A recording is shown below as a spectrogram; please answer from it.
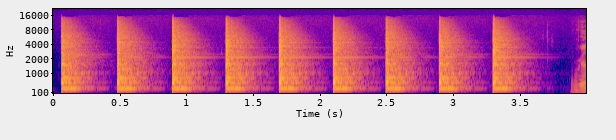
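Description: A Yamaha marching tenor drum is struck with wooden sticks in full-out strokes from about 15 inches, the hands alternating. There are nine evenly spaced hits, about two and a half a second, each a sharp crack with a ringing tone of the same pitch.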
